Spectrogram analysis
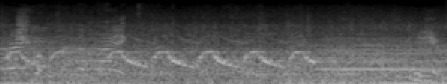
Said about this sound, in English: I'll wait a minute for the siren to go by.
